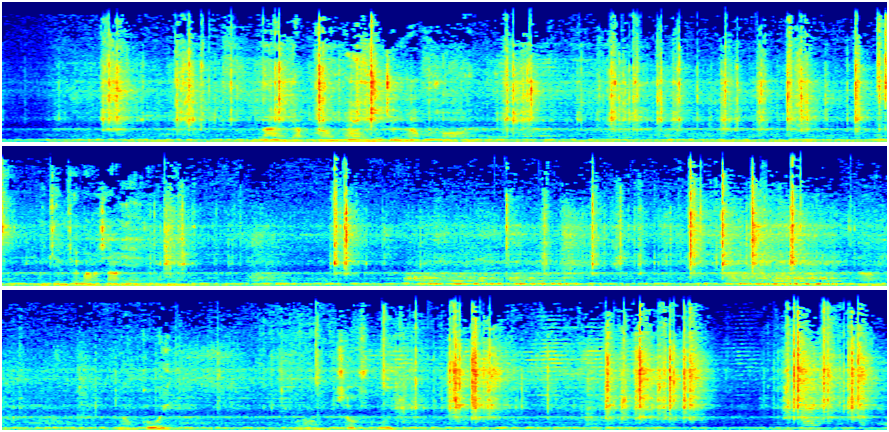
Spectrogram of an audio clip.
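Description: A plastic puzzle cube clicks and clacks quickly as it is twisted by hand.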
